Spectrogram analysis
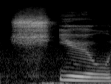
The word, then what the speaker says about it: shoe: SH의 쉬 라는 소리와 U라는 소리가 합쳐져서 슈, 슈, 슈, 슈, 슈, 슈, 슈라는 발음이 됩니다.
